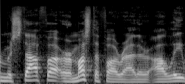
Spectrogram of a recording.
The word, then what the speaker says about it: Mustafa Ali: I got to get used to saying his name like that. I know he started using that pronunciation, which I think is the accurate pronunciation during the Retribution stuff.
